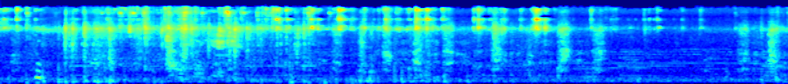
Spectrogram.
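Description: A Cocker Spaniel gives soft whimpers among breathy, wheezing pants and snuffles.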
